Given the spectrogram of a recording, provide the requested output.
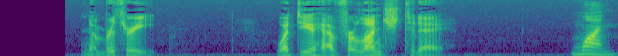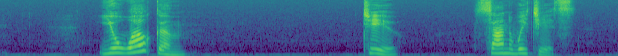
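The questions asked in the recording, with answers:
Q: What do you have for lunch today?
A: 2: Sandwiches.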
